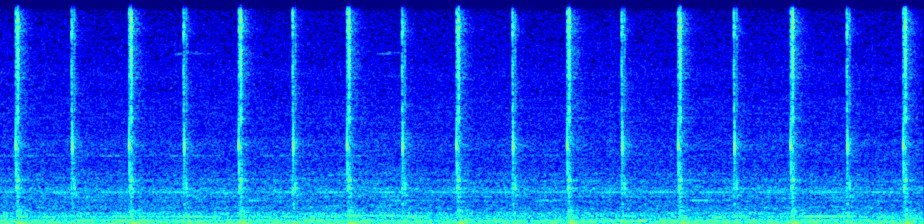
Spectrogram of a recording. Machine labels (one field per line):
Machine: valve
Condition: normal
